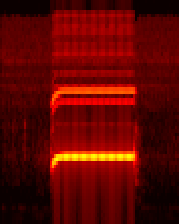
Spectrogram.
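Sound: answering machine beep tone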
